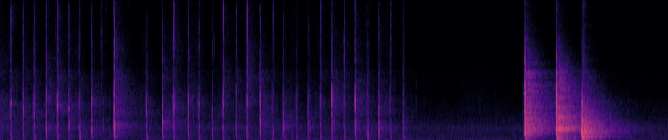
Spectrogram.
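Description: Tarot cards being shuffled by hand: a quick run of card flicks, about four or five a second, then a short lull. Near the end come three loud, sharp knocks close together, the loudest sounds here.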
